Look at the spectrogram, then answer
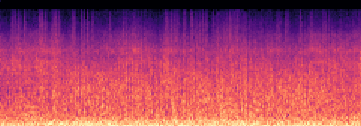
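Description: A dense, continuous roar of explosions in the video game Monster Attack, loud and unbroken, like blasts from powerful weapons rumbling together.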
